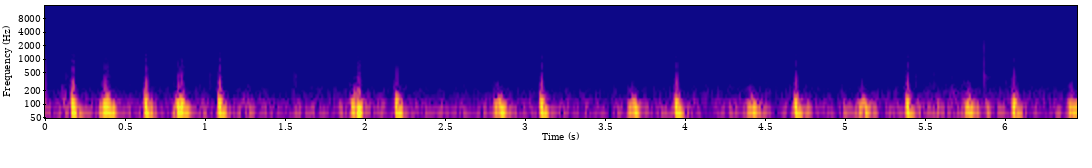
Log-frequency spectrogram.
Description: Tachycardia is occurring and the heart rate is increasing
